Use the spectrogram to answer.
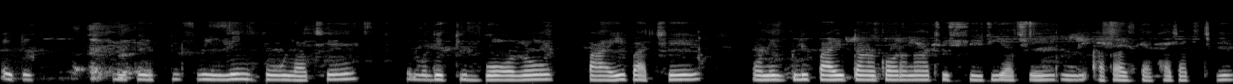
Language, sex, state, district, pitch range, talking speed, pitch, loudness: Bengali, female, West Bengal, Paschim Medinipur, 210-230 Hz, 110 wpm, 215 Hz, -20 LUFS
